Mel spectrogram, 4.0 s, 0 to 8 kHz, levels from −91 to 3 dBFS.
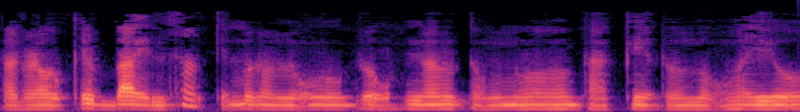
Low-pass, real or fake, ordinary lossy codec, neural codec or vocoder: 7.2 kHz; fake; MP3, 24 kbps; codec, 16 kHz in and 24 kHz out, 0.6 kbps, FireRedTTS-2 codec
